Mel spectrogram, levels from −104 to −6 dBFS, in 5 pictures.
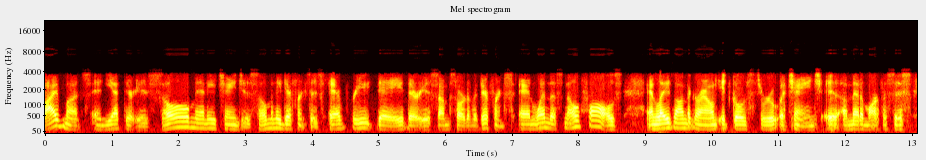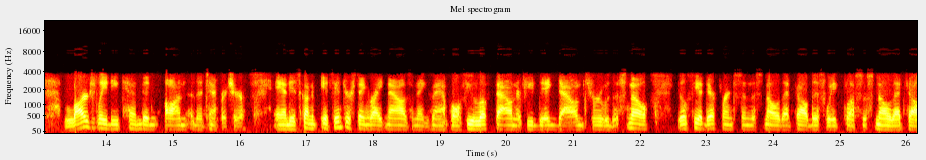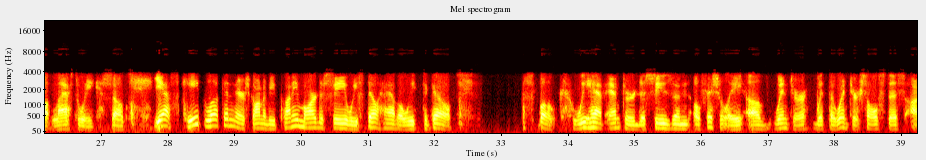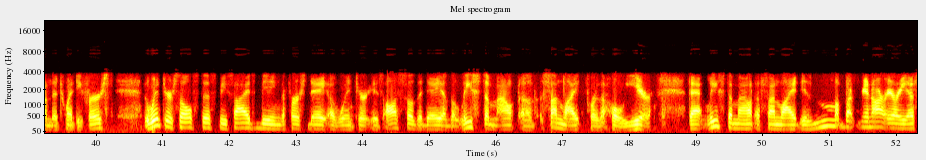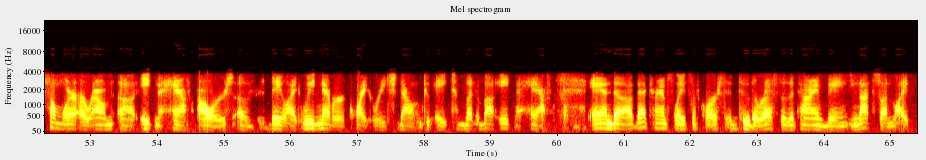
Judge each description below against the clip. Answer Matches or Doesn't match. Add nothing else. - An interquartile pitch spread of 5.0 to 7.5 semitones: Doesn't match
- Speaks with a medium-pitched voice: Doesn't match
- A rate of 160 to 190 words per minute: Matches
